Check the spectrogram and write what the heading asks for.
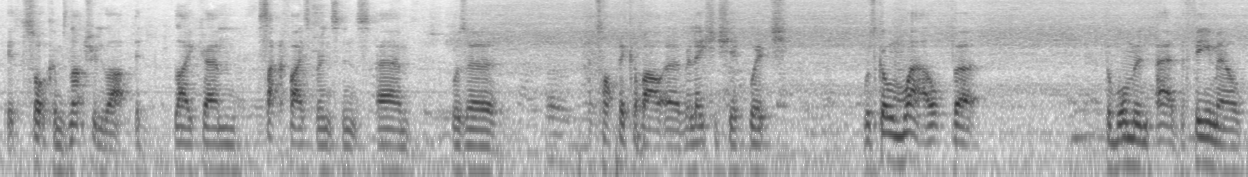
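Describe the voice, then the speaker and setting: A young man with a North Wales accent, chatting casually and rambling in an interview, laughing often. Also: on the low side. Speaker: upcoming rapper. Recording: echoey room from a distance with crowd noise.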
